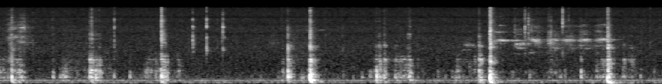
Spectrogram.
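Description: A thin metal pick scratches and digs into a solid white plaster excavation block, releasing crumbs. About fifteen short, sharp clicks and scrapes come at irregular intervals, some with a bright, gritty edge. They sit over a quiet, steady low hum.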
